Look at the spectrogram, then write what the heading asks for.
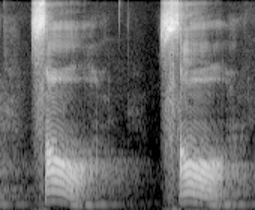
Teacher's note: Nah, beda dengan sod. Kalau sod maka kita angkat pangkal lidah. So. Nah, mulutnya terbuka, tidak boleh ditahan ya.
